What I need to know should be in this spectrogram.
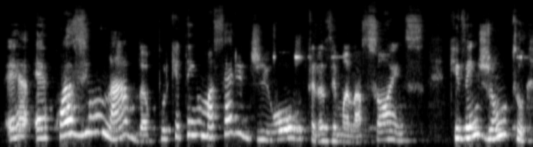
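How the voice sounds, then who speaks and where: A woman, hosting a reflective live online talk in a slow, musing way with many hesitations and tag questions. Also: fairly high pitch, poor audio. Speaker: host.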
